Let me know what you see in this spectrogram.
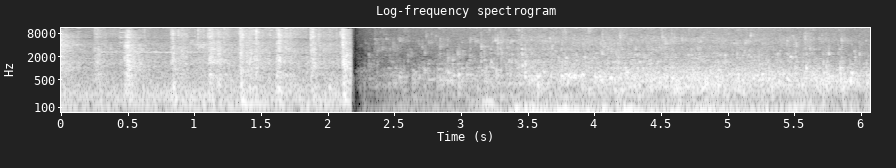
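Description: Horses grazing and moving about on grass, giving a run of sharp, irregular clicks and knocks. About two seconds in this cuts off abruptly, and after a brief gap a steady rush of pool water with a low rumble fades in.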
